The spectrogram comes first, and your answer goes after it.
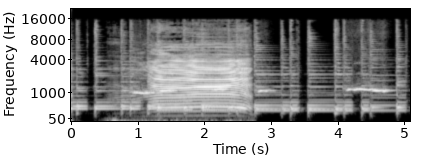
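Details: A single sustained moo lasting nearly two seconds comes from tame cattle resting in a rice field. It is set against continuous plucked string music that carries on after the call ends.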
